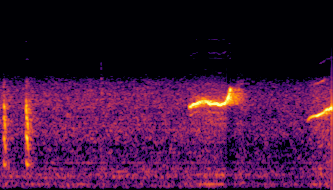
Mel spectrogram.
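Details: Indian ringneck parakeet in front of a mirror indoors, giving a clear high whistled note that rises slightly and ends in a short upturn, then a second rising whistle begins; faint clicks before.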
